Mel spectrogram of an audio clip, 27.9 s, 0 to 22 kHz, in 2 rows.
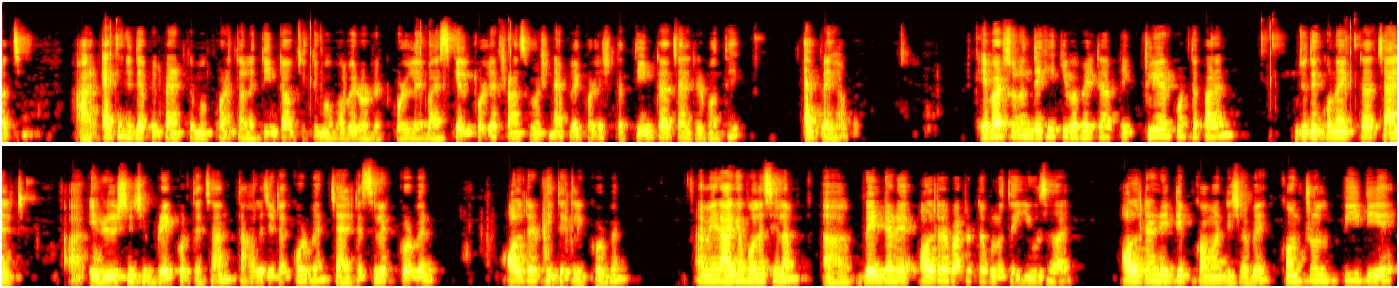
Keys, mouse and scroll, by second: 1.0 click, 1.6 g, 3.5 r, 4.4 s, 6.8-7.6 middle drag, 9.7-12.2 middle drag, 13.9-14.3 shift+middle drag, 19.4 alt+p.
